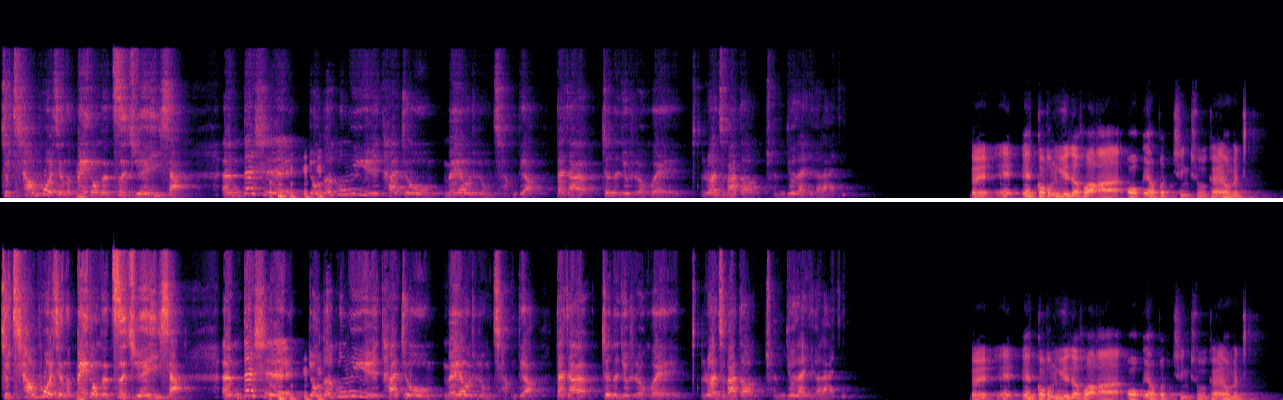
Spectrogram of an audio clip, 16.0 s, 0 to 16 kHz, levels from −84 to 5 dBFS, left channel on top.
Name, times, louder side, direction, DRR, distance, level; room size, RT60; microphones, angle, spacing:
voice 1, 0.0-10.4, right 6 dB, 85° right, 1.0 m, -24 dB
voice 2, 3.5-4.0 12.1-15.6, left 1 dB, 10° left, 0.5 m, -22 dB
18.0 x 9.1 x 5.4 m
head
